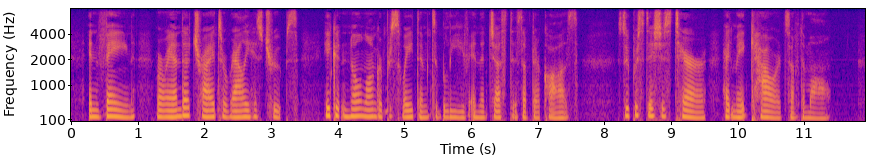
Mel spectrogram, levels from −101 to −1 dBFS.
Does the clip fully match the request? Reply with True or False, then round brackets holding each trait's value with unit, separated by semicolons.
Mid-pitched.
True (165 Hz)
